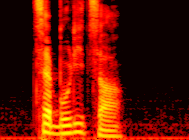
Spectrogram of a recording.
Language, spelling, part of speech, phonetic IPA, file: Polish, cebulica, noun, [ˌt͡sɛbuˈlʲit͡sa], Pl-cebulica.ogg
